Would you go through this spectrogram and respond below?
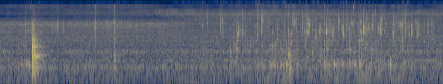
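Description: Water from a tap running and trickling into a long sausage casing, a light irregular splashing and dribbling that grows busier toward the end, with an isolated clack early on.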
